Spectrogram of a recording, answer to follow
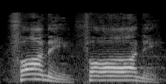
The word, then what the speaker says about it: Fani: All these local cases like Fani. It's spelled Fanny. It's spelled Fanny like your ass, right, Fanny? But when she became DA, she decided to add a little French, a little fancy.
